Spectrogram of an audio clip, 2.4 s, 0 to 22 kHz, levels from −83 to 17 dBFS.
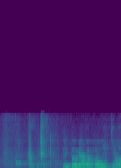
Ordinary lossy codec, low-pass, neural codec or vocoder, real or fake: MP3, 64 kbps; 7.2 kHz; codec, 16 kHz, 0.8 kbps, ZipCodec; fake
